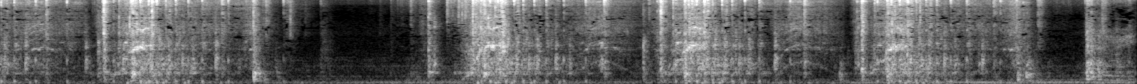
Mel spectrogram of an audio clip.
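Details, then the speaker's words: Lawnmower with ethanol-gummed carburettor: the engine surges and sags every couple of seconds, nearly dying between bursts. A tiny fuel hole in the bottom of the carb was found gummed on either side, a clogged jet starving fuel. "all right I found the problem you're probably not going to be able to see it but there is a little tiny hole right in here in the bottom of this fuel gums in here on either side"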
